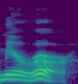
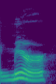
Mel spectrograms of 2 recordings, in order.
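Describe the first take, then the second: First: The second syllable is said strongly and clearly. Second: The second syllable is said softly and weakly. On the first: "saying it really strong with that second syllable" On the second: "I say mirror a little bit softer"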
